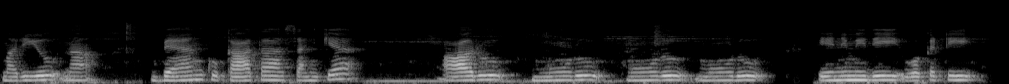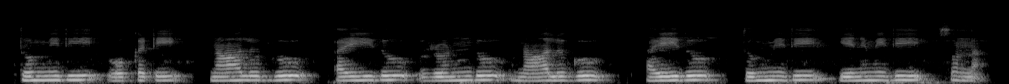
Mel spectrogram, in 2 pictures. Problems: none marked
